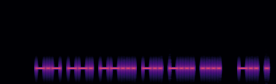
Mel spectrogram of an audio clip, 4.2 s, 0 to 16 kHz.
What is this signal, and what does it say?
Morse code, heard as a keyed tone, about 30 wpm, 700 Hz. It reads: KG7DBH DE
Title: USA Callsign DE Callsign - 6 Characters - 30wpm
